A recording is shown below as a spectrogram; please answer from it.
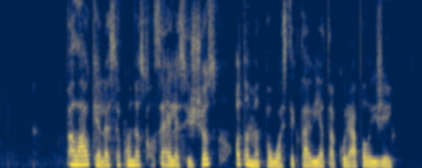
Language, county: Lithuanian, Alytus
